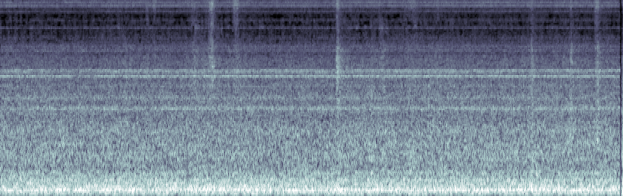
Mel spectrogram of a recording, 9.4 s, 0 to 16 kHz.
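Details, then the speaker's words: Mercedes S550 S-Class engine health check with a leak-down test. A steady rushing hiss with a low hum is confirmed escaping out the exhaust, with oil found; exhaust valve leak. "Okay, finally just confirmed where it's coming from. It is out the exhaust, like how it sounds."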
